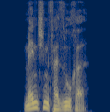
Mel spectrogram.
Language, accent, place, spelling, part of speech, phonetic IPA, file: German, Germany, Berlin, Menschenversuche, noun, [ˈmɛnʃn̩fɛɐ̯ˌzuːxə], De-Menschenversuche.ogg
- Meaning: nominative/accusative/genitive plural of Menschenversuch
